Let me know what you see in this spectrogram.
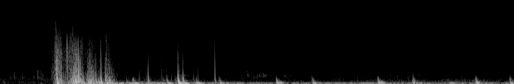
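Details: Stethoscope recording at rest: gurgling stomach noises, then a steady resting heartbeat of about 60 beats a minute; bowel sounds with resting heartbeat.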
